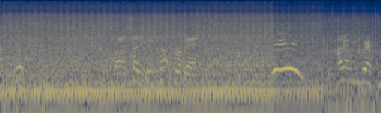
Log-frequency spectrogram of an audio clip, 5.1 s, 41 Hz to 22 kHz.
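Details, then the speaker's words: Early-1942 WW2 Ford jeep barn find, first start with no work done on the engine: low, even idle drone, no knocking, before mixture adjustment; reasonably good idle. "because it's we haven't done anything to this engine yet i think this is about a good sort of idle"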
